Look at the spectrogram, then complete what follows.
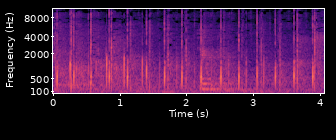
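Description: Audience applauding: uneven, separate hand claps, several a second, with a voice heard briefly about two seconds in.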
